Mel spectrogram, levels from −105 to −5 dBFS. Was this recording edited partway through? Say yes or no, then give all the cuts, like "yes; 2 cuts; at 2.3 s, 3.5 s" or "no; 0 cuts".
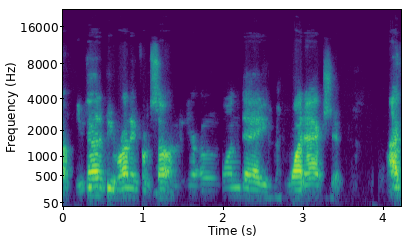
yes; 1 cut; at 2.2 s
